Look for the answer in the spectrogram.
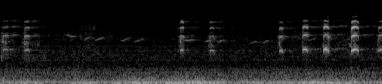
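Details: At sunset on 8 April at a dam in Djuma Game Reserve, Sabi Sand, South Africa, blacksmith lapwings give sharp, metallic 'tink' notes in quick, uneven bursts, with water thick-knees also calling and a low rumble of wind or engine.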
